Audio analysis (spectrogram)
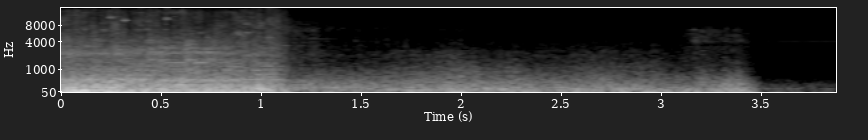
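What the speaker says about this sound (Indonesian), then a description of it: "sebuah ledakan terjadi di tempat itu" A film explosion strikes as a loud, heavy low rumble for about a second, then gives way to a quieter, rumbling tail that cuts off abruptly.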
